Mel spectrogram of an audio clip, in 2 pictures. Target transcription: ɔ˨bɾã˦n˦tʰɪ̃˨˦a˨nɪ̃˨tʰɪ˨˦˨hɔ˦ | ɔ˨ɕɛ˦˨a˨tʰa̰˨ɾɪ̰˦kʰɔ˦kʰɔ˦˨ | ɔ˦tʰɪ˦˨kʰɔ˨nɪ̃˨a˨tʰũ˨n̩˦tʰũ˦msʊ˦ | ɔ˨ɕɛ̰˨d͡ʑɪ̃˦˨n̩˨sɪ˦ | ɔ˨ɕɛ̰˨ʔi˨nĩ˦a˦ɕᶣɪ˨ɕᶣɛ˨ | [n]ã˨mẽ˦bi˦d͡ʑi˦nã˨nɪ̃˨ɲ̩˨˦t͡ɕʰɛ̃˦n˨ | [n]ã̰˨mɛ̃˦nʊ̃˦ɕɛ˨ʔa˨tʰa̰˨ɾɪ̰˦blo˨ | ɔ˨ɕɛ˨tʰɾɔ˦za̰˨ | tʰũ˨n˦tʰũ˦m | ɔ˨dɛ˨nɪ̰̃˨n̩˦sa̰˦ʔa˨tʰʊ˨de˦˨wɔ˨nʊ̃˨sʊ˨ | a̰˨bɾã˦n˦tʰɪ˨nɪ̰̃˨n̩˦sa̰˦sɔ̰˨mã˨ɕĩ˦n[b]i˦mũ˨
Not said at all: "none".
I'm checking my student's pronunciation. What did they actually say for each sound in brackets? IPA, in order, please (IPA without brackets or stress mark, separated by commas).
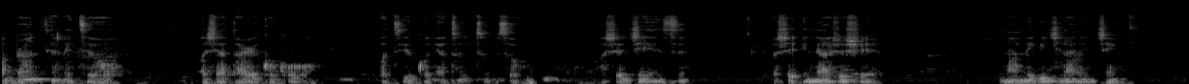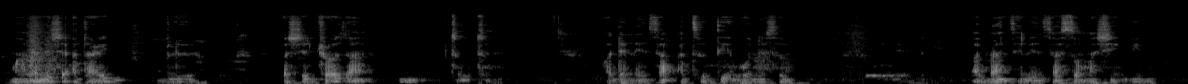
m, m, b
